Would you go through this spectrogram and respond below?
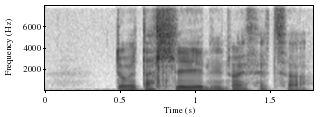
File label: "llun", Welsh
